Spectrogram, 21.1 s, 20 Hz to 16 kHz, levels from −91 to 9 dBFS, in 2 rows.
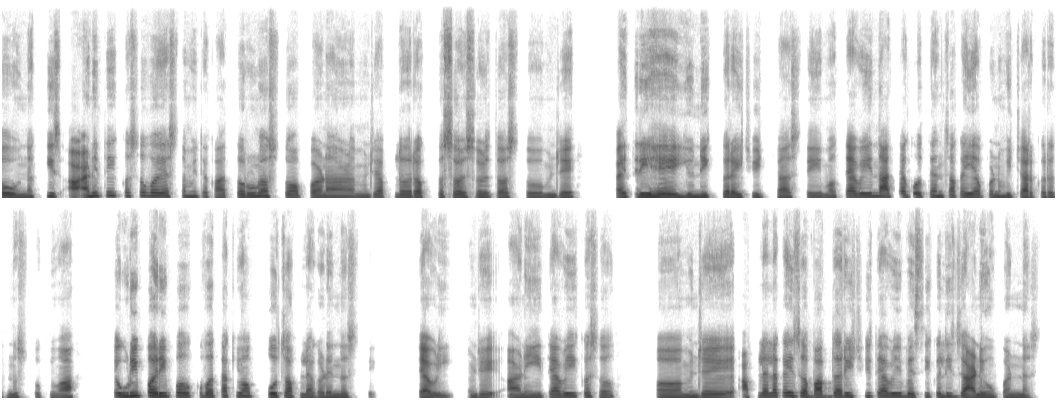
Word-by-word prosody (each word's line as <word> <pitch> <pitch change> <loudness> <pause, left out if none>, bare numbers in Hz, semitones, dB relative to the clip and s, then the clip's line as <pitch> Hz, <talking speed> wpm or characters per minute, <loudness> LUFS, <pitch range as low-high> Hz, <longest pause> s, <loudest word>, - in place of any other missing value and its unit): हो, 225 -3 +4
नक्कीच 190 +3 -2
अ, - - +1
आणि 230 +4 +5
ते 280 - -1
कसं 260 +1 -4
वय 250 -2 +3
असतं 225 -1 -5
माहिती 205 -3 -3
आहे - - -6
का 180 0 0
तरुण 215 +3 +2
असतो 225 -1 -1
आपण, 200 -1 0
म्हणजे 195 -1 -2
आपलं 200 0 -2
रक्त 195 0 -2
सळसळतं 185 -2 -1
असतं, 170 -1 -4
म्हणजे 165 +1 -1 0.4
काहीतरी 195 +3 +2
हे 205 -1 +6
युनिक 190 0 +1
करायची 185 -1 0
इच्छा 180 +1 -5
असते. 170 -1 -3
मग 185 +4 -3
त्यावेळी 215 +1 +3
नात्या-गोत्यांचा 210 -1 0
काही 215 0 0
आपण 200 0 -2
विचार 175 -3 0
करत 165 -2 -4
नसतो 160 -1 -7
किंवा 180 +4 -1 0.5
एवढी 230 +2 +7
परिपक्वता 230 -1 +3
किंवा 230 0 +1 0.2
पोच 230 0 +2
आपल्याकडे 180 -4 0
नसते 165 -4 -4 0.5
त्यावेळी. 150 -6 +2 0.2
म्हणजे 185 0 -3 0.2
आणि 190 +3 -1
त्यावेळी 215 +1 +2
कसं 205 -3 -3 0.4
अ, 180 - -3 0.2
म्हणजे 200 0 +1
आपल्याला 220 +5 +1
काही 250 0 +4
जबाबदारीची 225 +2 +2
त्यावेळी 230 0 +2
बेसिकली 210 0 -2
जाणीव 180 -4 +3
पण 185 -2 -3
नसते. 145 +2 -10
200 Hz, 160 wpm, -22 LUFS, 180-220 Hz, 0.5 s, एवढी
